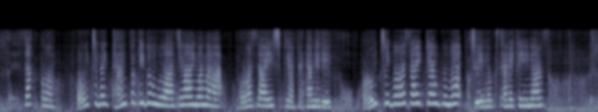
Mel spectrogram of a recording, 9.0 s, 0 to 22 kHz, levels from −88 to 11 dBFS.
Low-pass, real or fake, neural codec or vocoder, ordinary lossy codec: 7.2 kHz; fake; codec, 16 kHz, 0.5 kbps, FreqCodec, smaller model; none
